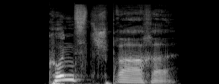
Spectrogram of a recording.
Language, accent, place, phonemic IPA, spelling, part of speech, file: German, Germany, Berlin, /ˈkʊnstˌʃpʁaːχə/, Kunstsprache, noun, De-Kunstsprache.ogg
- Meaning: 1. artistic, elegant language 2. jargon, technical language 3. an artificial language or artificially imitated style of speech 4. a constructed language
